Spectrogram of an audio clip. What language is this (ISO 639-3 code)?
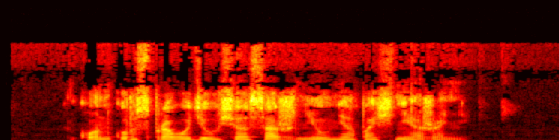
bel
